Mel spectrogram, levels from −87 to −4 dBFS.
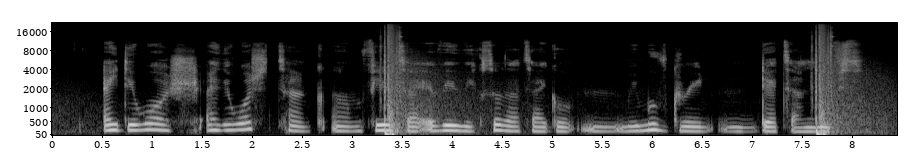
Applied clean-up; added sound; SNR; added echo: none; Explosion; 10 dB; none.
